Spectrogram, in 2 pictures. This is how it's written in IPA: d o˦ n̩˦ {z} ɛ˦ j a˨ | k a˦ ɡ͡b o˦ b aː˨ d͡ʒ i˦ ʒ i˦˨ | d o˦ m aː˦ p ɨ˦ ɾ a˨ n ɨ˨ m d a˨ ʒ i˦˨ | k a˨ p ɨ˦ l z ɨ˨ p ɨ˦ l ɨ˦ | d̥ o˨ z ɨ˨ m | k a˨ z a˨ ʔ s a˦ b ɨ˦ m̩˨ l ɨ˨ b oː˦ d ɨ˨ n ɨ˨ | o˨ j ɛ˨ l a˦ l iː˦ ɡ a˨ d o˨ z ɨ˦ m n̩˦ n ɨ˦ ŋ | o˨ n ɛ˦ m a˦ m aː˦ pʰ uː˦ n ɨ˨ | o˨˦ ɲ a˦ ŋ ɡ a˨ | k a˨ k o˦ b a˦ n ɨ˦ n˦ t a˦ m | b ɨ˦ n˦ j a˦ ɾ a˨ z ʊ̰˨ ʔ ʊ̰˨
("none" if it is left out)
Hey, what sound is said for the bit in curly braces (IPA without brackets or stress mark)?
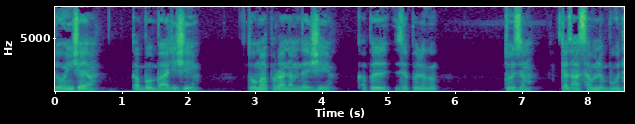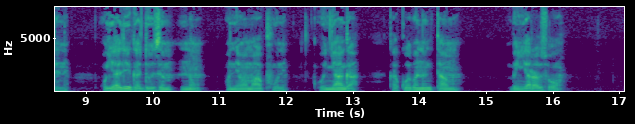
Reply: ʒ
